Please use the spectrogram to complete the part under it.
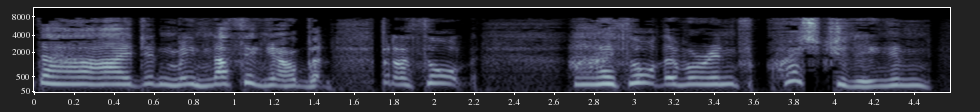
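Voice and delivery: high, flustered backpedalling; gasping apology. A narrator's reading. Balding wizard backs away from Runcorn, gasping. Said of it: "gasped the balding wizard, backing away".

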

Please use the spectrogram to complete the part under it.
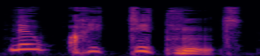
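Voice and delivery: high, slow, understated tearful denial. A narrator's reading. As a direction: deny it while holding back tears. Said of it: "still wiping her eyes on her sleeve".

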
